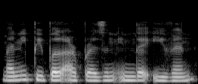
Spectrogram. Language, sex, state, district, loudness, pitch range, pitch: English, female, Assam, Kamrup Metropolitan, -17 LUFS, 180-195 Hz, 190 Hz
